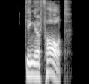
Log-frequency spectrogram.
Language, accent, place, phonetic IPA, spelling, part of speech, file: German, Germany, Berlin, [ˌɡɪŋə ˈfɔʁt], ginge fort, verb, De-ginge fort.ogg
- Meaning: first/third-person singular subjunctive II of fortgehen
